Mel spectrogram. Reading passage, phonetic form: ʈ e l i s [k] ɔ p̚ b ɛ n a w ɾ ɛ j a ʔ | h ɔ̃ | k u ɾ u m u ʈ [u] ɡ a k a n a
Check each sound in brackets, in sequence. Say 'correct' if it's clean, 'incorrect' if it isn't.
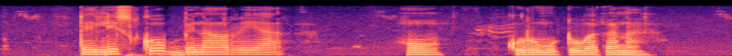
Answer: correct, correct

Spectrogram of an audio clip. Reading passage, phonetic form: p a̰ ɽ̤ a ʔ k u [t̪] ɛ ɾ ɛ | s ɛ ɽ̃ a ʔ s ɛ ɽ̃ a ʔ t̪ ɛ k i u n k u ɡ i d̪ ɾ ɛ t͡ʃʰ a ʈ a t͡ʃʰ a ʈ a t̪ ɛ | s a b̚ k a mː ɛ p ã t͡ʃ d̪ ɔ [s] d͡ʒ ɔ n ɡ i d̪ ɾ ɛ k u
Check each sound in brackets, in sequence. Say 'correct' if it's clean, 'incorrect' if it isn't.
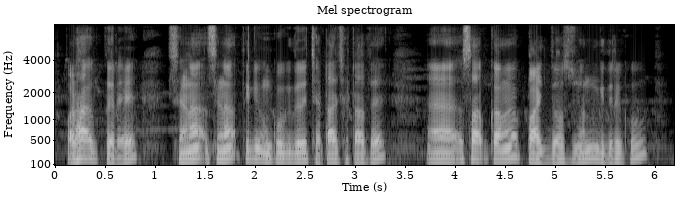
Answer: correct, correct

